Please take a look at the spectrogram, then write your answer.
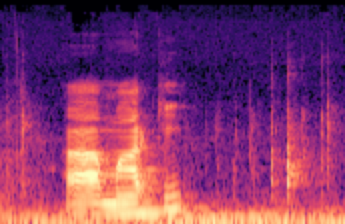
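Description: Quick keyboard clicks from HTML code being typed on a computer keyboard, faint and scattered, following a short burst of a voice.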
